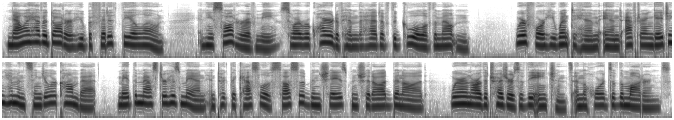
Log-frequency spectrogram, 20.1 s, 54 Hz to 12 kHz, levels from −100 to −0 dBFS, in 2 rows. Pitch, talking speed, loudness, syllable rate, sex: 190 Hz, 210 wpm, -19 LUFS, 5.4 syllables/s, female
